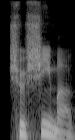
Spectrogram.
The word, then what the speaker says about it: Tsushima: Tsushima, there we go. Is there really a first H in there? Yes. Okay. Tsushima.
